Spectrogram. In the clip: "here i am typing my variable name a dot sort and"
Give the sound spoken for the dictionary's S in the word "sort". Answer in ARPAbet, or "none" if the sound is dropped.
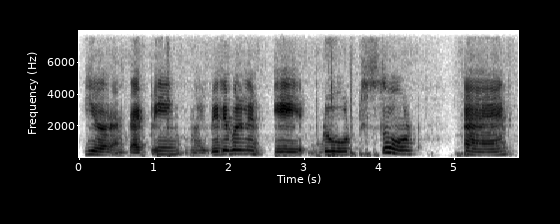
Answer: S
